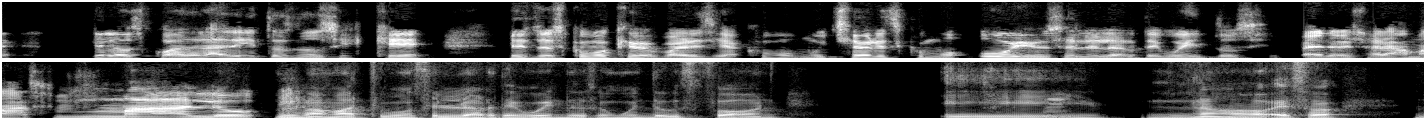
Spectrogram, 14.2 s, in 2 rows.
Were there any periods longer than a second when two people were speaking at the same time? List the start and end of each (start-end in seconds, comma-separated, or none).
none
